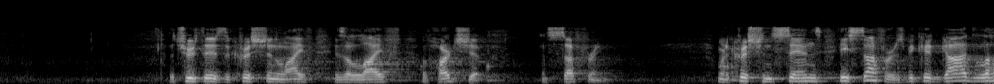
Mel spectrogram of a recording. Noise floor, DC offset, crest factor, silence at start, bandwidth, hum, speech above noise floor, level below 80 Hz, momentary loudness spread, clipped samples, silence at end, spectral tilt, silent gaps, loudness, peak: -62 dBFS; under 0.1%; 22 dB; 1.7 s; 6.2 kHz; none; 36 dB; -60 dBFS; 14 LU; under 0.1%; 0 s; -5.5 dB/octave; none; -25 LUFS; -6 dBFS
